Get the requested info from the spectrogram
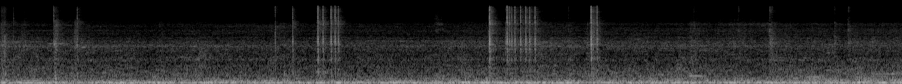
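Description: Wind buffeting the microphone at the open window of a moving carriage hauled by steam locomotives, a heavy low rumble over the train's running noise. Scattered sharp clicks and ticks come through it, bunched around the middle.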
